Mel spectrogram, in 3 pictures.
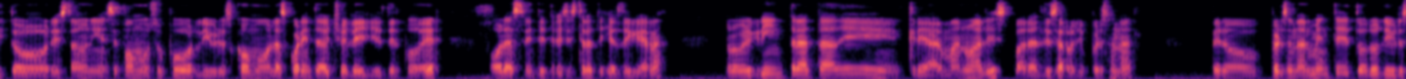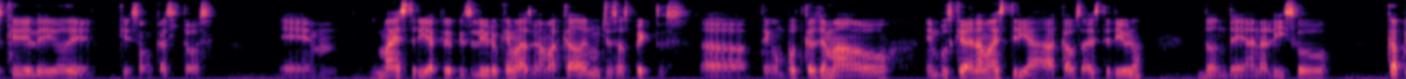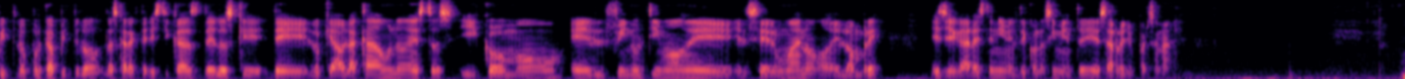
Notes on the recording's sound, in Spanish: Problemas con el audio, disculpen las molestias.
